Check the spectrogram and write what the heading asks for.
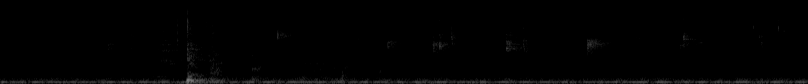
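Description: Faint, irregular clicks and ticks with one louder knock about two seconds in, over a low steady hum.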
